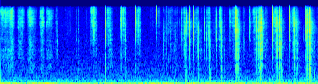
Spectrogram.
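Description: A solid oval black bar of soap is held in the hand and scratched and scraped with long nails. Bright, crisp rasping strokes come in quick bursts, growing louder and sharper toward the end over a faint steady low hum.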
